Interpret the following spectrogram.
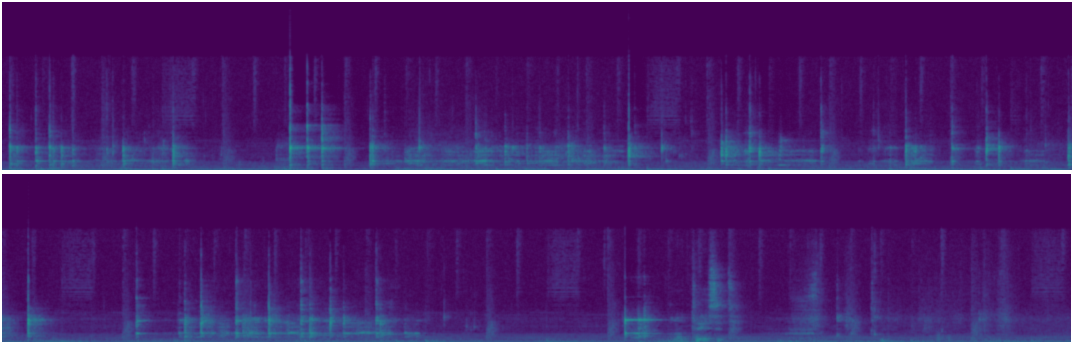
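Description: A metal teaspoon stirring hot chocolate in a ceramic mug, clinking repeatedly against the inside of the cup in spells with short pauses.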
